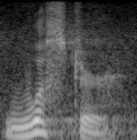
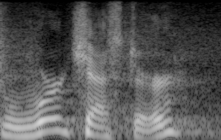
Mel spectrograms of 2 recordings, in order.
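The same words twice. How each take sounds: First: The name is said in a shorter, simpler form. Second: The name is said in a longer, fuller form. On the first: The speaker calls it right. "But simply, it's just Worcester" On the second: The speaker calls it wrong. "A lot of people want to say that's Worcester"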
